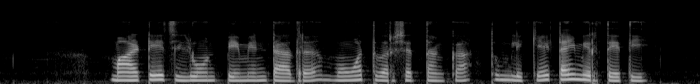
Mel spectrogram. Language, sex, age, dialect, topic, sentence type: Kannada, female, 51-55, Dharwad Kannada, banking, statement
